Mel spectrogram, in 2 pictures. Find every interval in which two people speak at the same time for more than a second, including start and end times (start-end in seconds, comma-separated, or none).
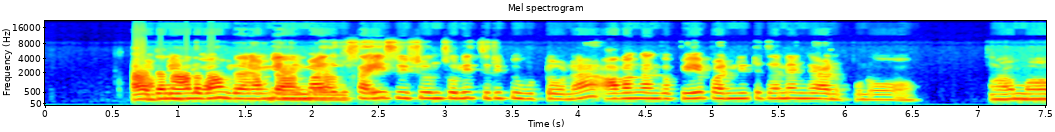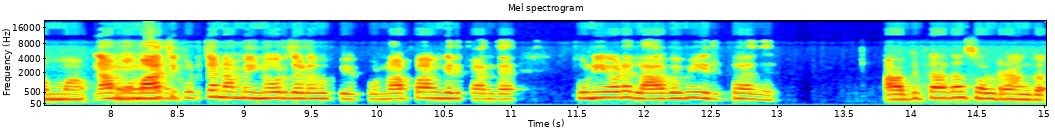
0.8-2.3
